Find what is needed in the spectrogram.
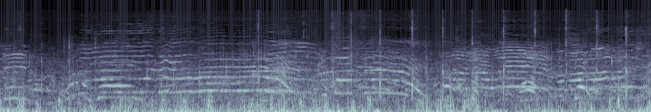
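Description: Spectators shouting and cheering on runners, several voices overlapping in long drawn-out yells, with wind rumbling on the microphone.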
